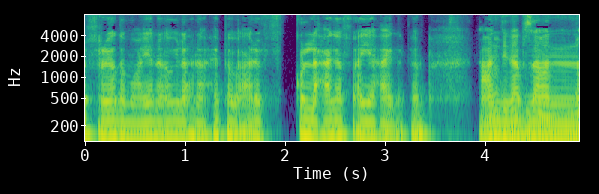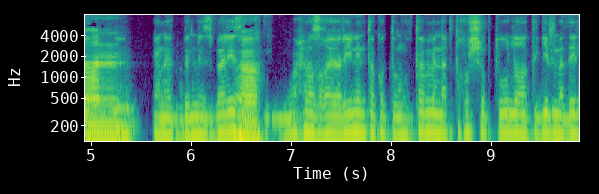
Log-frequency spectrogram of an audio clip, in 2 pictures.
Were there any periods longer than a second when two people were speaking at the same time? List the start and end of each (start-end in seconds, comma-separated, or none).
4.0-5.4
